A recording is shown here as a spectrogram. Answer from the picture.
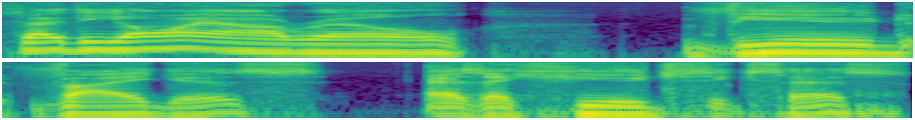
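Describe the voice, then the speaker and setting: A man speaks very slowly with an Australian accent and lively intonation. The recording is very clean, with a silent background. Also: medium pitch for a man. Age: 60s. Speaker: podcast host. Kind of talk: casual interview.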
